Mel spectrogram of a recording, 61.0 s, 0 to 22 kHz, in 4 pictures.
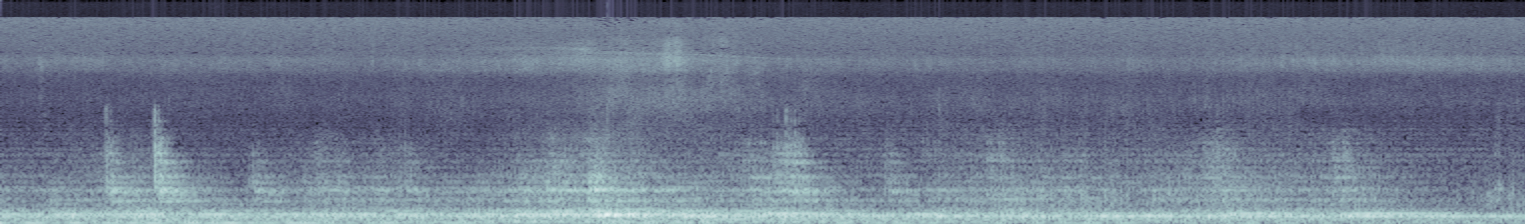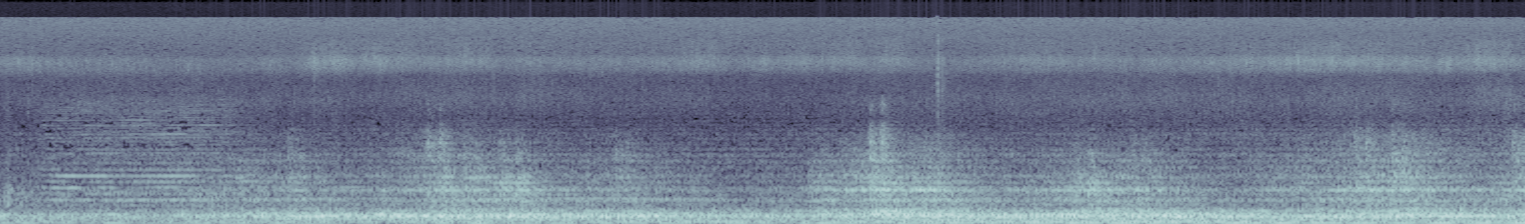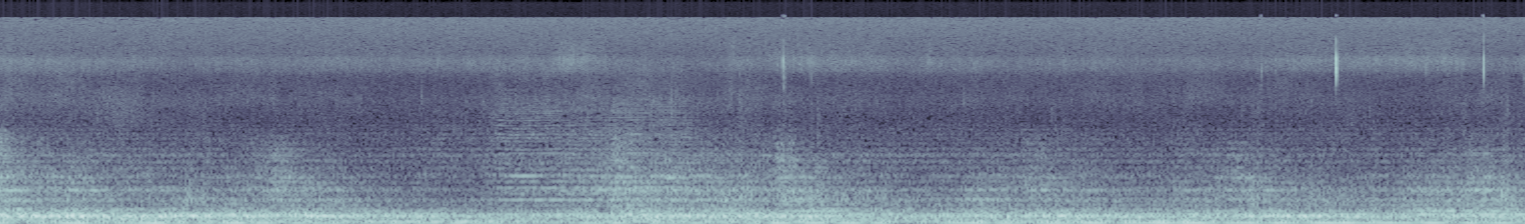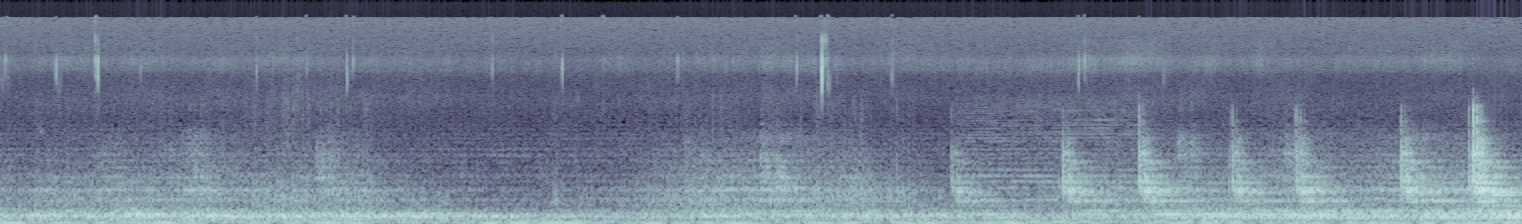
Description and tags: Contact mic recording of the Golden Gate Bridge in San Francisco, CA, USA at the southeast approach, suspender #6. Recorded October 18, 2009 using a Sony PCM-D50 recorder with Schertler DYN-E-SET wired mic.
